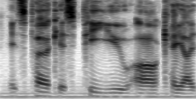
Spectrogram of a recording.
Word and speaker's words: Purkiss: By the way, just to make life easier for listeners, it's Purkiss, Purkiss. But I when I was a child, people pronounced it all kinds of different ways.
